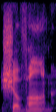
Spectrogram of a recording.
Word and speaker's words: Siobhan: si OB h am Siobhan it's Gaelic Celtic I get the bond part now it's it's but it's pronounced Siobhan spell it's pronounced with a V okay cuz the Irish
